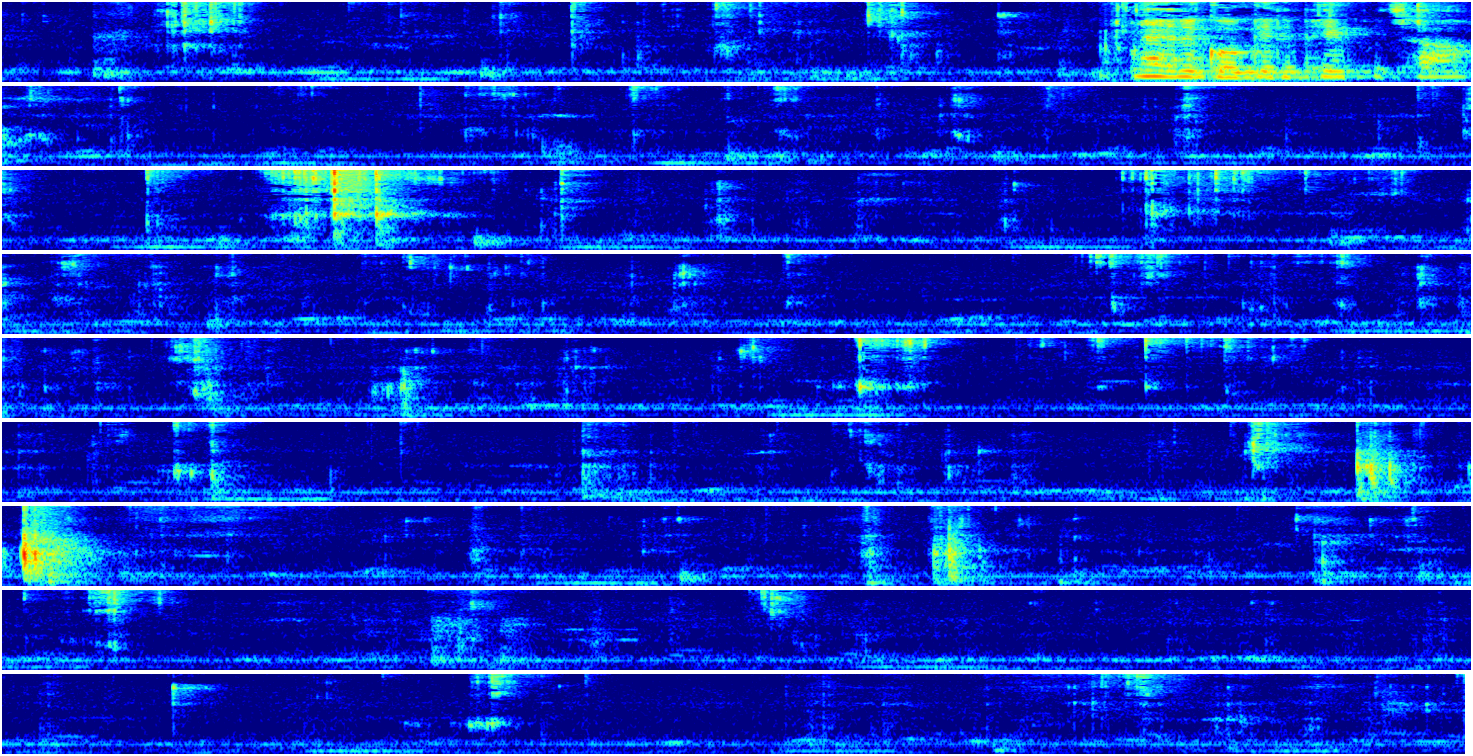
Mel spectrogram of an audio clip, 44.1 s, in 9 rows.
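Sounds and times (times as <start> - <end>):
faint steady hum: 0.0 - 44.0
chewing and biting: 5.0 - 25.5.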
